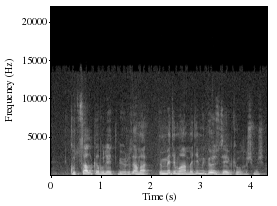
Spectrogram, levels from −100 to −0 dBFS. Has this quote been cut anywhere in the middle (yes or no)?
no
